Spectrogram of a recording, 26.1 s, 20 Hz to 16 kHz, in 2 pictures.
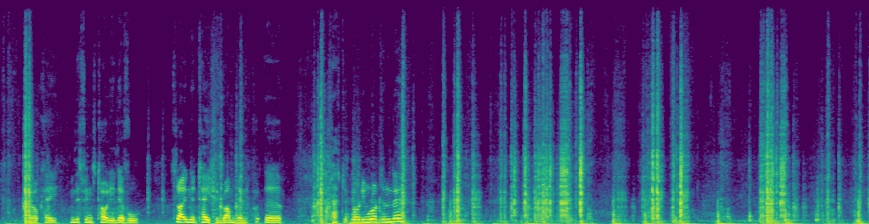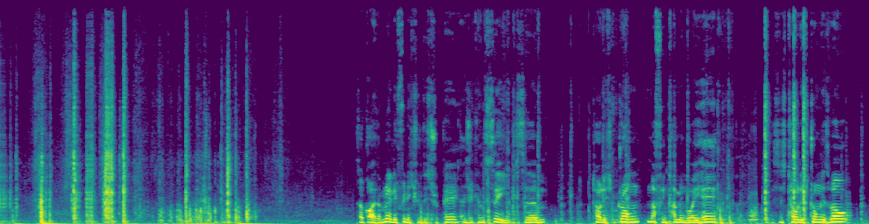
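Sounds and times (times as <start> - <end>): tools scraping and knocking plastic: 0.0 - 17.5, 19.0 - 26.0.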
